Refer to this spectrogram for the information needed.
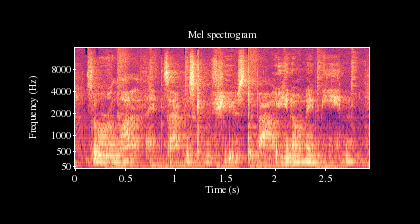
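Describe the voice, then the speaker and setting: A woman whispers over music in the background, with audible room echo in the recording. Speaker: lifestyle vlogger. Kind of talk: casual vlog talk. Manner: whispering.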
